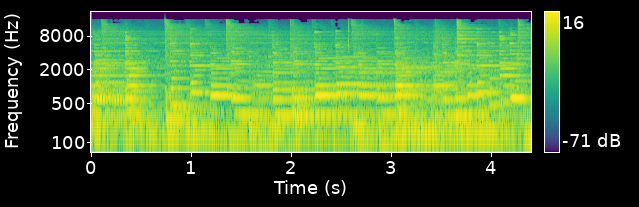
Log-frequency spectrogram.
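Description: A jazz band playing live, with piano and drum kit among the instruments; pitched notes over steady drum hits.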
